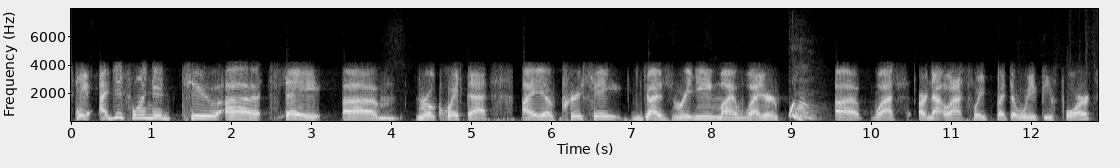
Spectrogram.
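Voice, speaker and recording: A man's voice: a little high, slow, no room sound. Guy calling into a show, casual, tinny phone audio, no room sound. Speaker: regular caller to the show. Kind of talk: casual phone call-in chat. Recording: dry, narrow phone line.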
